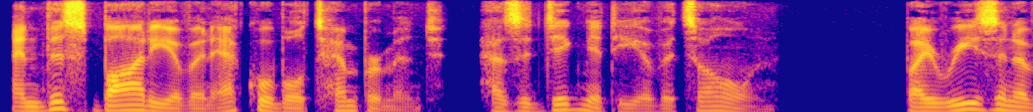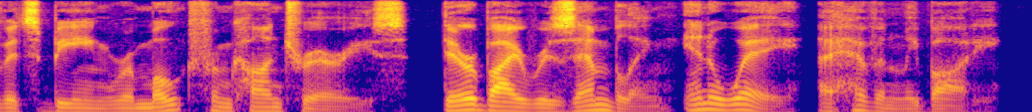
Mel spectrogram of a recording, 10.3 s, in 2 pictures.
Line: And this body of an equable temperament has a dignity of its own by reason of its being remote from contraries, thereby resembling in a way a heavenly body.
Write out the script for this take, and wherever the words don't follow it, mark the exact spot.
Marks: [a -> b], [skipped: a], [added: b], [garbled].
And this body of an equable temperament has a dignity of its own by reason of its being remote from contraries, thereby resembling in a way a heavenly body.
